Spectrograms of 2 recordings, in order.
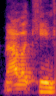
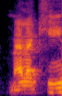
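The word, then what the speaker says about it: מלכים: First Kings as well as second Kings malakim Shani would be second Kings right here okay malakim Shani and Shani means second okay the next book is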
